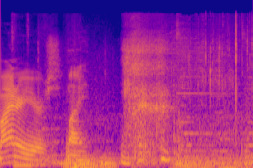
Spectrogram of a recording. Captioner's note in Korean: 웃음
